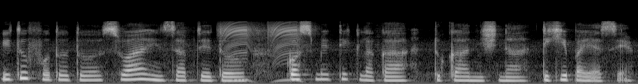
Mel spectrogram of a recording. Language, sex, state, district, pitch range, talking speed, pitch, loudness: Nagamese, female, Nagaland, Dimapur, 180-225 Hz, 130 wpm, 200 Hz, -20 LUFS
